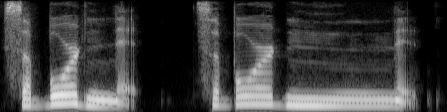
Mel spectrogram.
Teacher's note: the d din subordinate or make it a little shorter and not make a clear d just hold your tongue in the end position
